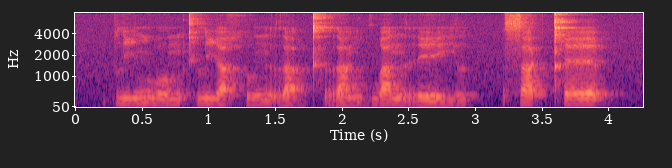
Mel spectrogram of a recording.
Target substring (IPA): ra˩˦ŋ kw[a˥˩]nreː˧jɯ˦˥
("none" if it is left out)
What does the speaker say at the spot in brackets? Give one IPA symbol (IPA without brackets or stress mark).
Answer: a˥˩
